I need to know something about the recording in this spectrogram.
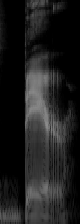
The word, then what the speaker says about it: Bexar: antonio texas it's pronounced bear bear roots they're roots why do they have the x there then well i was going to say like what's another word that has a silent x xylophone i guess is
